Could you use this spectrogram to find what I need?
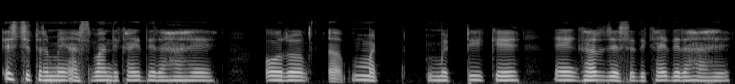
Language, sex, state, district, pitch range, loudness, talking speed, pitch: Hindi, female, Andhra Pradesh, Chittoor, 185-195 Hz, -22 LUFS, 140 wpm, 190 Hz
